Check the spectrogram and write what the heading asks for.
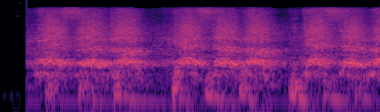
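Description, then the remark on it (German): A loud, sustained crowd chant used as an intro jingle for a segment rolls in suddenly after a brief silence, many voices roaring together in a steady rhythmic swell with periodic accents, like a stadium away-section singing. “Ihr habt es vielleicht am Einspieler schon gehört. Die Kategorie heißt Gästeblock, Gästeblock, Gästeblock.”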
